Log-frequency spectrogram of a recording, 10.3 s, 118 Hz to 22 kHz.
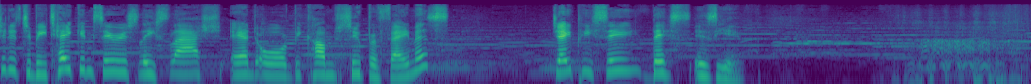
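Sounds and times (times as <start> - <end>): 
speech: 0.0 - 4.6, 5.5 - 7.5
horse neighing: 8.8 - 10.3.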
